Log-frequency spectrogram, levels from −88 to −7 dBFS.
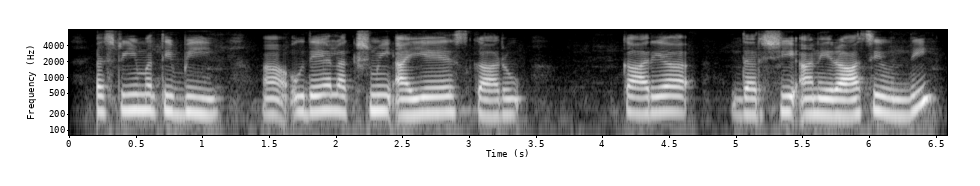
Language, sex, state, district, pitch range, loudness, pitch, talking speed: Telugu, female, Andhra Pradesh, Chittoor, 195-225 Hz, -18 LUFS, 215 Hz, 100 wpm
